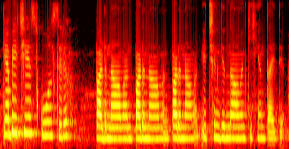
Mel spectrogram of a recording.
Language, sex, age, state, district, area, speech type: Kashmiri, female, 18-30, Jammu and Kashmir, Shopian, urban, spontaneous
